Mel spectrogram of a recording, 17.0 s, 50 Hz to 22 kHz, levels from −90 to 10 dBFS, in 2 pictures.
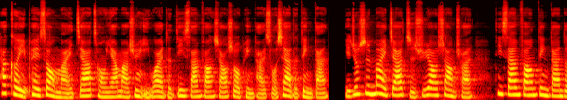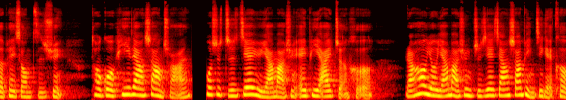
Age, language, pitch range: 10-29, Chinese, 195-245 Hz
